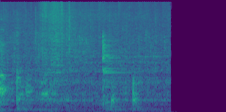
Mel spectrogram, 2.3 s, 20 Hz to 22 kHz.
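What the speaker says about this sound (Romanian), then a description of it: "Punem usturoiul. Călim tot așa 2-3 minute." Garlic sautéing in a pan for a stew of beans with smoked meat, with a few scraping stirs and a soft sizzle over roughly two seconds before it cuts to silence.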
